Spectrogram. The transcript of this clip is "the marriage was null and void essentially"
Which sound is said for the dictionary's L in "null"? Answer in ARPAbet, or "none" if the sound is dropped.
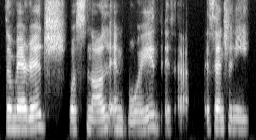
L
